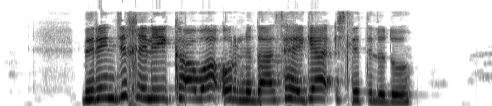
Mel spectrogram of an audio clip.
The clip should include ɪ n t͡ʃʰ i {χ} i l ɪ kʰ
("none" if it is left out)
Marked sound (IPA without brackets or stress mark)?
χ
